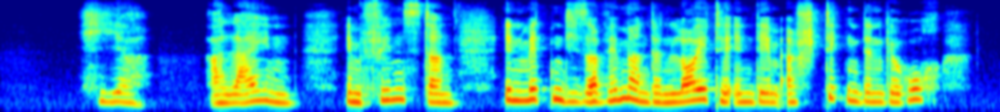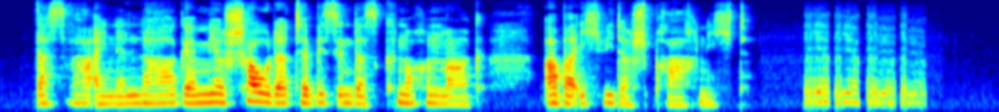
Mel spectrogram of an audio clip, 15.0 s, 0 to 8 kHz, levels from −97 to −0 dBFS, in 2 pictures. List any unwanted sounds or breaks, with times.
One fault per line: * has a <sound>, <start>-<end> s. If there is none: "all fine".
* has a laugh, 13.5-14.5 s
